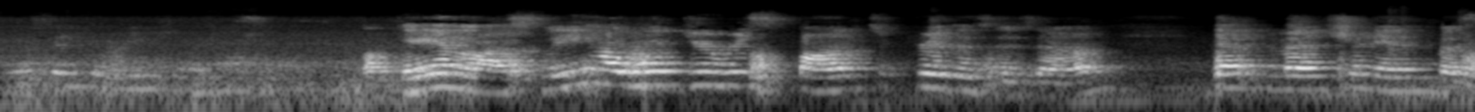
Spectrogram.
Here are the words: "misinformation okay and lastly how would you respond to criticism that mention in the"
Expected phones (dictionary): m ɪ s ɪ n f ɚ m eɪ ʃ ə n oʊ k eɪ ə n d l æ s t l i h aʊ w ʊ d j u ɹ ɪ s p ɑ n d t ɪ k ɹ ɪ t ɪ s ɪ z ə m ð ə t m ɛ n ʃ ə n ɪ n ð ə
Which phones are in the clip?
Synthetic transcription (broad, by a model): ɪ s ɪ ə k eɪ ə n l æ s t l i h aʊ w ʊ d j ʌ ɹ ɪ s p ɑ n t ɪ k ɹ ɪ t ɪ s ɪ z ə m ð ə t m ɛ n ʃ ə n ɪ n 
